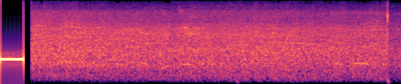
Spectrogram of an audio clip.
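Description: A television test-card tone, a steady high beep that cuts off with a click about a quarter second in, followed by a steady hiss of stadium crowd noise from a football broadcast.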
